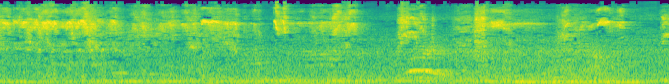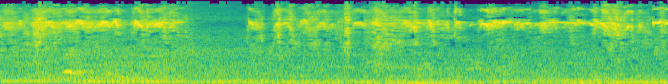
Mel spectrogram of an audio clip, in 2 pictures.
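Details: Several caged Blue-crowned hanging parrots give a stream of shrill, high squeaky chirps, with a couple of faint lower murmurs in the background.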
